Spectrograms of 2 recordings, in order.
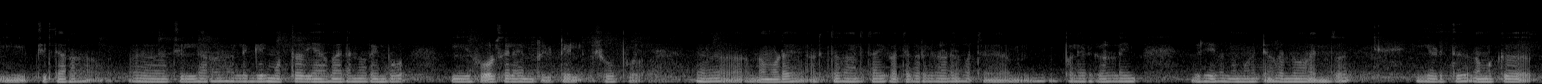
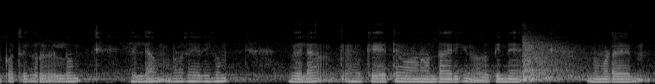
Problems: none marked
